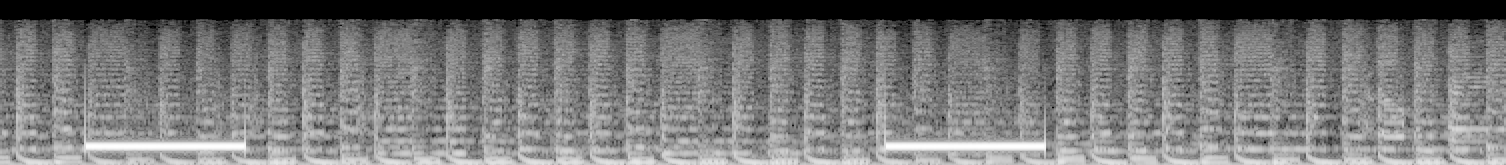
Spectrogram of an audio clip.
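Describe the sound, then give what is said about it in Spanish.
A telephone rings with two long, steady electronic tones, each about a second long and spaced several seconds apart, sounding over a fast, regular thumping music beat that continues throughout. “Ahí está sonando el teléfono.”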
